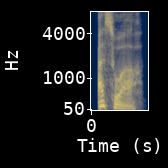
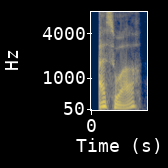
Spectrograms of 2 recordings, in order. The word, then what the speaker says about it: asseoir: Asseoir. Asseoir with two S as in sassy.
